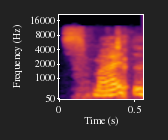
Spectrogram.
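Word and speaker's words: Smyth: Smythe ist richtig ausgesprochen, ne? – Smythe ist genau. richtig ausgesprochen. Also wie Smith nur mit Y.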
